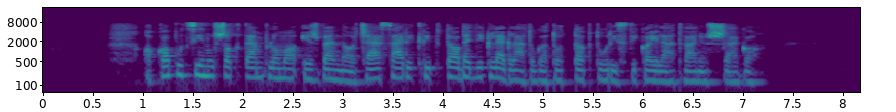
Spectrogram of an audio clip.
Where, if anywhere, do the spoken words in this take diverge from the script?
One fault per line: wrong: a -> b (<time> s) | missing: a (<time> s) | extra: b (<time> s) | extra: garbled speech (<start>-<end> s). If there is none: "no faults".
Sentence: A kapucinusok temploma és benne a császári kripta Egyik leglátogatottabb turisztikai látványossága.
no faults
